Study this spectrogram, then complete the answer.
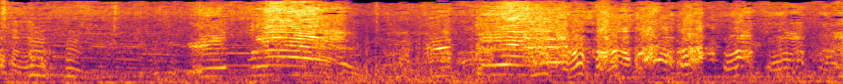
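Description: An older man laughs heartily close by.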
